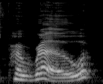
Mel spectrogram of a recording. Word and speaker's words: Perrault: Then author 2 is Charles Perrault. Charles Perrault is spelled weird because he is French, Perrault.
